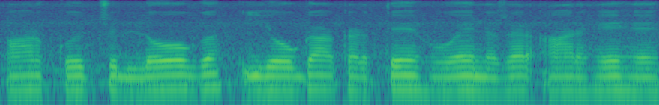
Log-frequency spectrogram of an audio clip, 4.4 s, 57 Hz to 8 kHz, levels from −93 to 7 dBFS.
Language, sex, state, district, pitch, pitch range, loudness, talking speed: Hindi, male, Maharashtra, Dhule, 115 Hz, 110-115 Hz, -22 LUFS, 135 wpm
